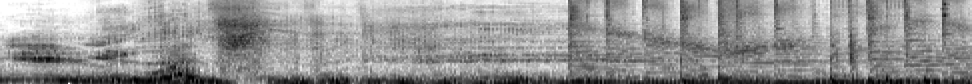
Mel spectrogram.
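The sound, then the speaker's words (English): A loud, deep animal growl swells and rumbles for a couple of seconds, then gives way to sustained rough, noisy roaring with sharp bursts, with no talking. “And according to the growl on the wall over there, it's time for another segment we like to call Bizarre Beasties around these parts.”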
